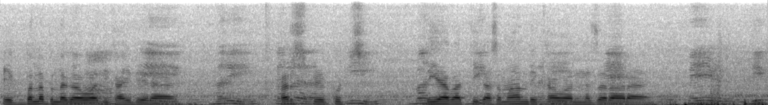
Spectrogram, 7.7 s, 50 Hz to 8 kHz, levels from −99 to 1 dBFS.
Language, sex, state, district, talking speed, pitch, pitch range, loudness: Hindi, male, Rajasthan, Bikaner, 165 wpm, 155 Hz, 145-160 Hz, -17 LUFS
